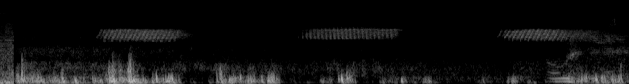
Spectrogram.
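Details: European greenfinch at a nesting green wall off Fenchurch Street, City of London, in spring, among about 6–13 greenfinches, gives three long, wheezy, high buzzes, each nearly a second long and about two seconds apart, while a man talks over them.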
